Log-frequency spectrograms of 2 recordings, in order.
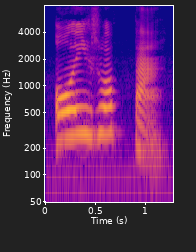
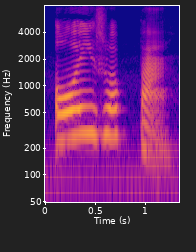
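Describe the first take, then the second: Both takes have the same delivery.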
